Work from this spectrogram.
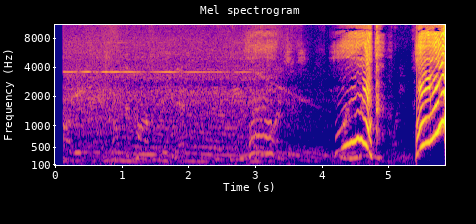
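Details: A female Cocker Spaniel lets out short, tonal, wolf-like howls that swoop up and down, with quiet indoor murmur earlier.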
